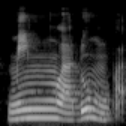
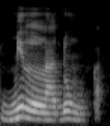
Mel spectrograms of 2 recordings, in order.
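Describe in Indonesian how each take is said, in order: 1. Bunyi n terdengar terpisah sebelum l. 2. Bunyi n melebur menjadi bunyi l yang ganda. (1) "bukan min ladunka"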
